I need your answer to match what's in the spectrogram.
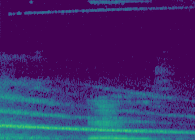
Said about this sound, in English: The police siren. Oh my god, it's so loud. It's so loud, we'll just let that pass.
